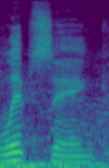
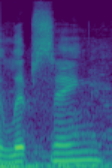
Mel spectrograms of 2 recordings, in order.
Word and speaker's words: lip sync: you haven't I don't lip sync uh I say lip sing but it's lip sync you know I don't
